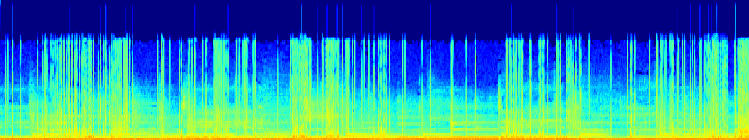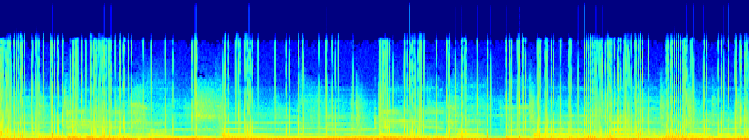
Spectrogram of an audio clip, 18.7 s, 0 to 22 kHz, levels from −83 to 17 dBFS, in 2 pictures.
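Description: Right through the clip there's integer overflow: the signal is pushed about 4 dB past full scale, and instead of clamping, the samples over the limit, well under one percent of them, wrap to the opposite extreme. You get harsh, violent cracks on the loudest peaks, much nastier than ordinary clipping.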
